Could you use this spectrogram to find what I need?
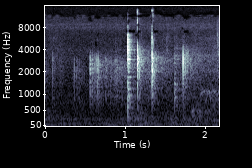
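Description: A cue strikes a snooker cue ball.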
